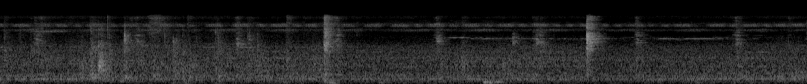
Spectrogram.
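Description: Steady high-pitched chirring, typical of insects such as crickets, with a few light clicks, the sharpest about three and six seconds in.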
